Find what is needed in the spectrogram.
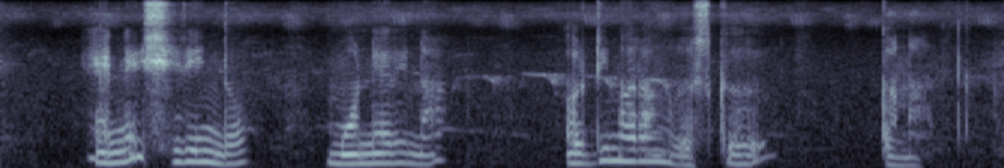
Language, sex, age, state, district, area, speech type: Santali, female, 45-60, West Bengal, Birbhum, rural, spontaneous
